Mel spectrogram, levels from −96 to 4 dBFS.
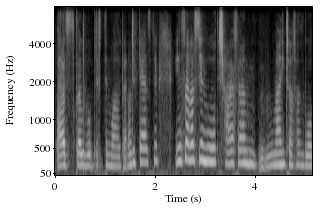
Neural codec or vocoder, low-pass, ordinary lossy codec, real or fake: codec, 16 kHz, 0.5 kbps, FreqCodec, larger model; 7.2 kHz; Opus, 16 kbps; fake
